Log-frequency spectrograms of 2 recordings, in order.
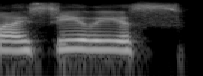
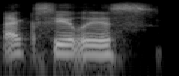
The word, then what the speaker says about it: Axelius: Well, Icelius Axelius? Axe with an A. Yeah. Okay. Well, Axelius.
